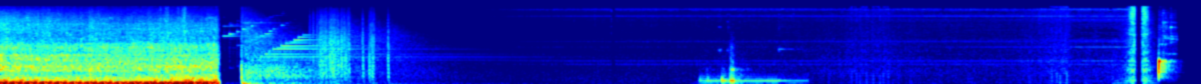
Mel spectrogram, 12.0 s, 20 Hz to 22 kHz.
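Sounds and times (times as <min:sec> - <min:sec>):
faint electronic tones: 0:04.8 - 0:11.0
short steady buzz: 0:04.8 - 0:11.4.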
